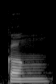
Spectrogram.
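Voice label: "geng", Mandarin Chinese, first tone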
